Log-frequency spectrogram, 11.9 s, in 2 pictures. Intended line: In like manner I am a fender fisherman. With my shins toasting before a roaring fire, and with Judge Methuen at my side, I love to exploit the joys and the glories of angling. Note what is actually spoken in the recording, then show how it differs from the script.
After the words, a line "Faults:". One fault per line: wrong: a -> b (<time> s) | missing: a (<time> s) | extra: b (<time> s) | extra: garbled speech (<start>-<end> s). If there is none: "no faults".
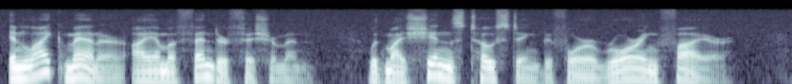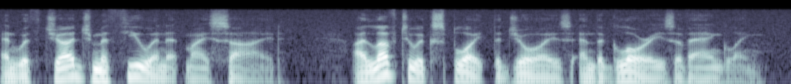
In like manner I am a fender fisherman. With my shins toasting before a roaring fire, and with Judge Methuen at my side, I love to exploit the joys and the glories of angling.
Faults:
no faults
